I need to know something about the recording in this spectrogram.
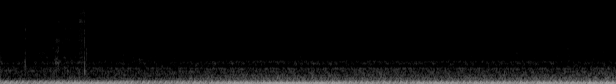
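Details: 2021 Mitsubishi Mirage at idle: low, throbbing idle with a slightly irregular beat, roughly two or three pulses a second; rough idle, cause unknown.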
